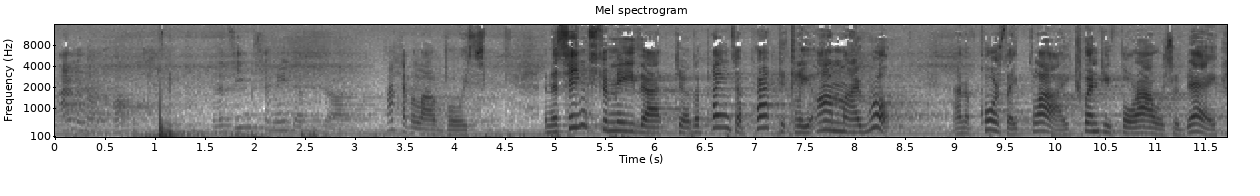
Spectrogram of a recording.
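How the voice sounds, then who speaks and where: An older woman, a local resident, making an aggrieved, insistent complaint at a public hearing. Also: mid-range voice. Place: large meeting hall. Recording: echoey hall with faint hum.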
